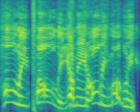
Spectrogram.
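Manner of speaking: high, hammed-up gasp of surprise; a shouted, high mock holy moly; mock shocked exclamation. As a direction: squeal it out like a startled man. Mock exclamation in imagined scene.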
